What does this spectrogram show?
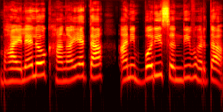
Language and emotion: Goan Konkani, neutral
